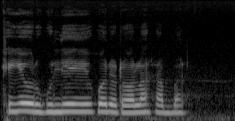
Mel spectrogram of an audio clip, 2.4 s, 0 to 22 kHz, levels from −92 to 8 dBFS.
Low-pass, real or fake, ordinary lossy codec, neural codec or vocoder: none; real; none; none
